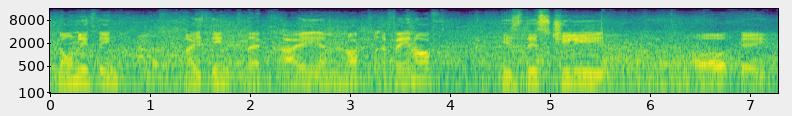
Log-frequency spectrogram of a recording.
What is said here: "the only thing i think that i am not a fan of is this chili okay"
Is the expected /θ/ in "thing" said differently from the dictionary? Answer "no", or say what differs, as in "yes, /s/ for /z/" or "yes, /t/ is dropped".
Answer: yes, /t/ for /θ/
